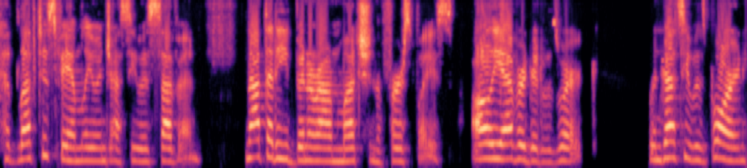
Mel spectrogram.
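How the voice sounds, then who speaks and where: Woman audiobook narrator, slightly high, gravelly texture, measured reading. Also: no echo, rough recording.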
